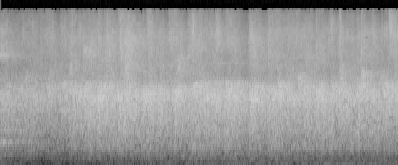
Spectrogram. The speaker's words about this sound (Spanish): Hermano, dale palmas al Señor. Dale palmas, dale palmas.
